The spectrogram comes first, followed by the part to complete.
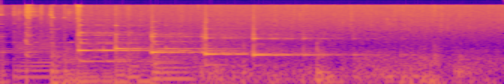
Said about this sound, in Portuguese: No episódio de hoje, vamos conhecer Yasmin, a filha de Maria Rosa, que estuda na cidade vizinha, onde também está a chover torrencialmente.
